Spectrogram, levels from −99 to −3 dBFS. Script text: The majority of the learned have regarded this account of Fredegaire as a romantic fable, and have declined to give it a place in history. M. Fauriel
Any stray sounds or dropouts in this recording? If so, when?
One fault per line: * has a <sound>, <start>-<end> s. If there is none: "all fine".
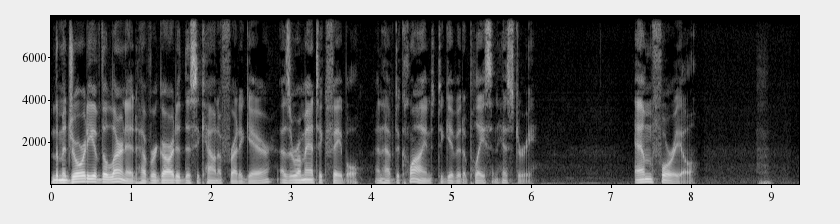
* has a breath, 8.8-9.1 s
